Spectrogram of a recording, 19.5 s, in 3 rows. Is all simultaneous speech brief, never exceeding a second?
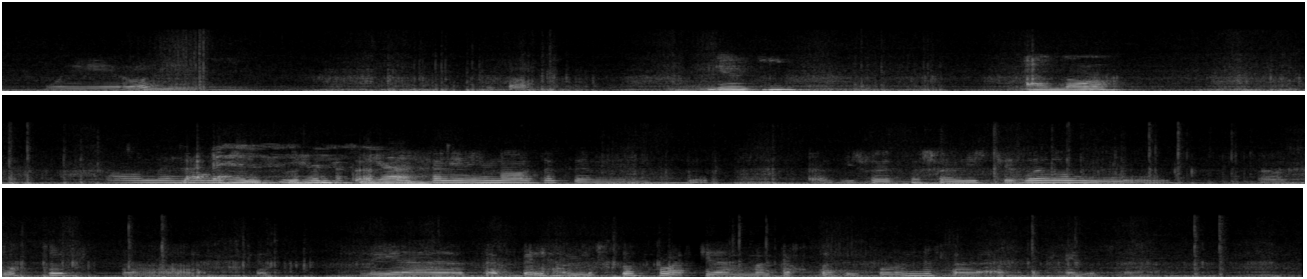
No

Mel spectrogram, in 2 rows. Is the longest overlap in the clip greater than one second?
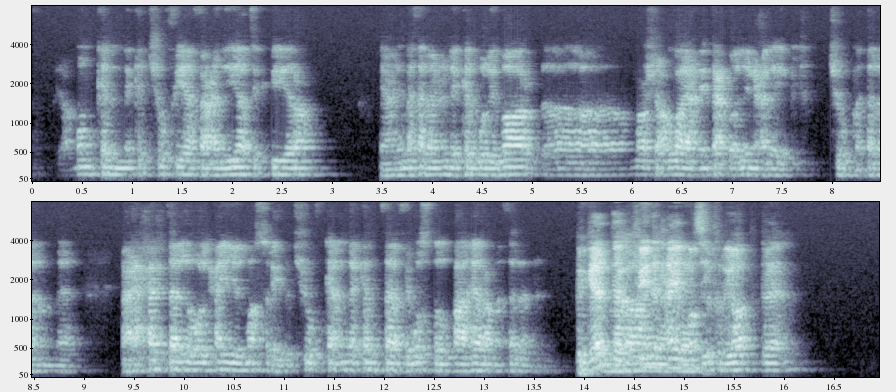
Yes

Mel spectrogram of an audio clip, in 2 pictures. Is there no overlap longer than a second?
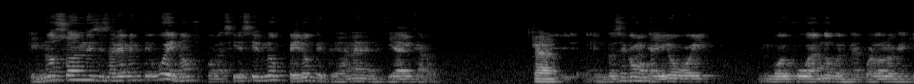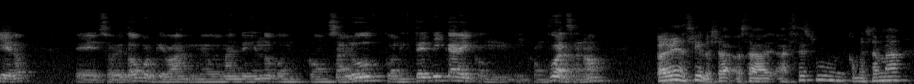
Yes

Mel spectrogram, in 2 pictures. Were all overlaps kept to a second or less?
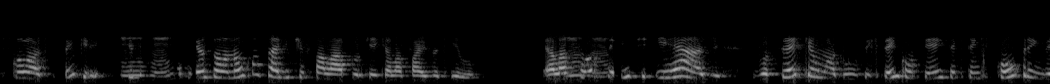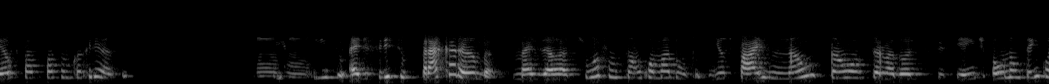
Yes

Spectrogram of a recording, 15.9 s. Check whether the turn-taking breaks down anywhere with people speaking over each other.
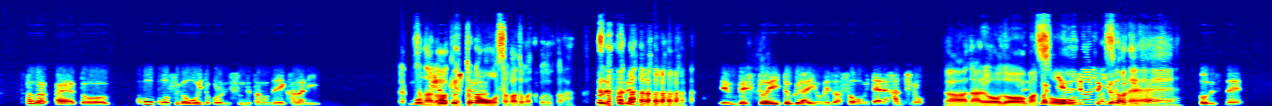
Yes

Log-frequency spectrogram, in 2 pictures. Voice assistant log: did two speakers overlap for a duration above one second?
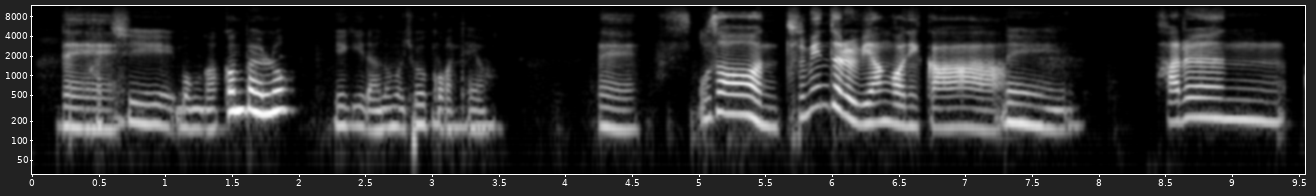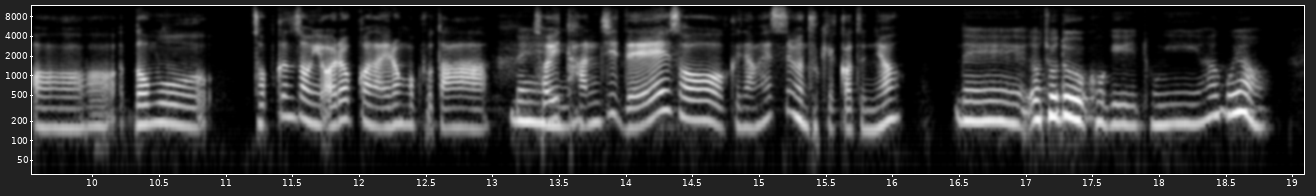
No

